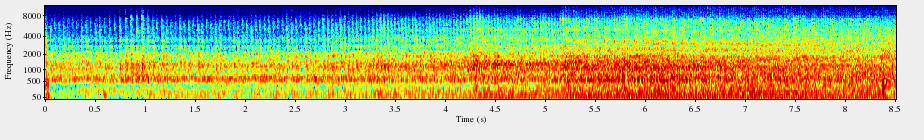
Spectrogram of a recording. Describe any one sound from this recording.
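A tractor engine rumbles steadily nearby, growing louder.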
